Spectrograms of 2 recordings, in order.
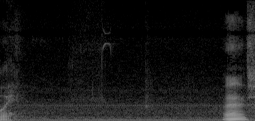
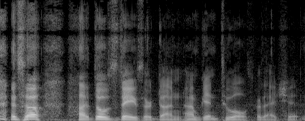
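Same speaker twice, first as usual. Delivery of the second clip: ordinary talk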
